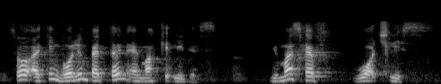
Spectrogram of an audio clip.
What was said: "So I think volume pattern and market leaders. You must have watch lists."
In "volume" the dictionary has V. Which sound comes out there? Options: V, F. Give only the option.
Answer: V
